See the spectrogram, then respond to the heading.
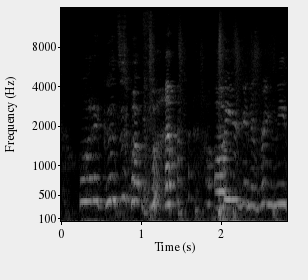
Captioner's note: laughing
